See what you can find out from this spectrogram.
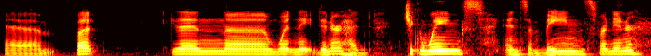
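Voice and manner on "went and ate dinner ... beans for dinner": a hammed-up bad Southern American accent. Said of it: "It's a very bad Southern accent".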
